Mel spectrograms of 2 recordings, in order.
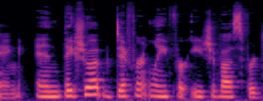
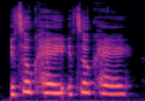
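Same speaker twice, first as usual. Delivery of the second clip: high, worried "It's okay, it's okay"; concerned parent; 8 semitones higher than usual. Retold or imitated. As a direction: fret over a fallen child, pitched high. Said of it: "we say it in a very concerning way".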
